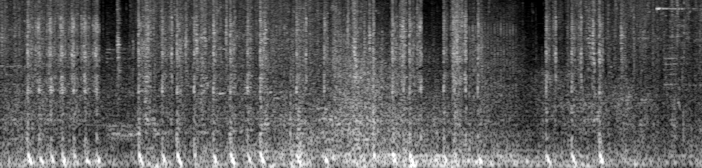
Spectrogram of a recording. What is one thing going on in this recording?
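Rapid gunfire cracks in bursts.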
